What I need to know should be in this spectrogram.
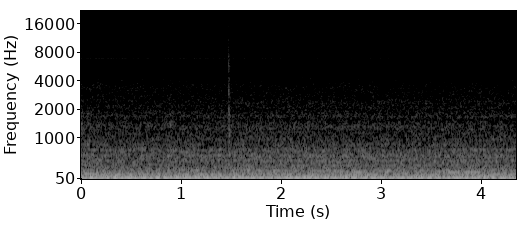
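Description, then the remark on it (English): A car makes a steady, low rumbling drone that holds constant from start to finish, fairly quiet and without voices, with one faint brief tick partway through. “That is my car making all that noise.”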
